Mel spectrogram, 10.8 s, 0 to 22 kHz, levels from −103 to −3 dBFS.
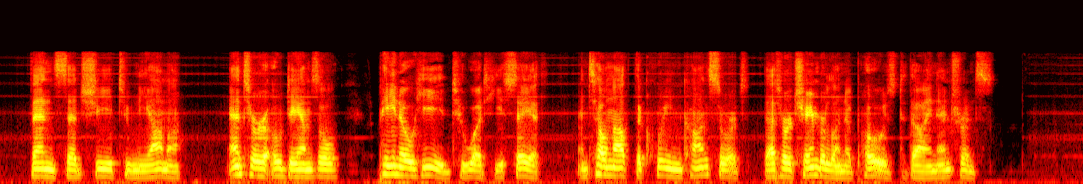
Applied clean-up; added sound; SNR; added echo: neural separator model SepFormer DNS4.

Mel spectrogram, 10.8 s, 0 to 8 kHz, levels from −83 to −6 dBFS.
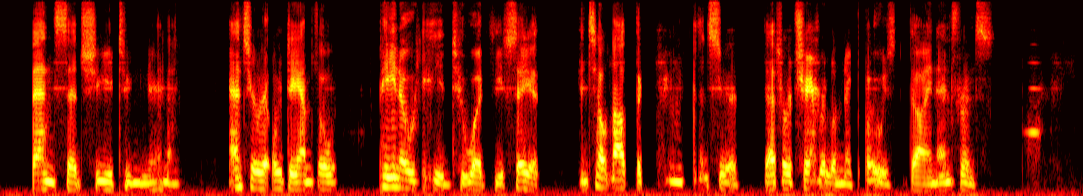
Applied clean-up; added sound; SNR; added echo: neural diffusion model UNIVERSE++.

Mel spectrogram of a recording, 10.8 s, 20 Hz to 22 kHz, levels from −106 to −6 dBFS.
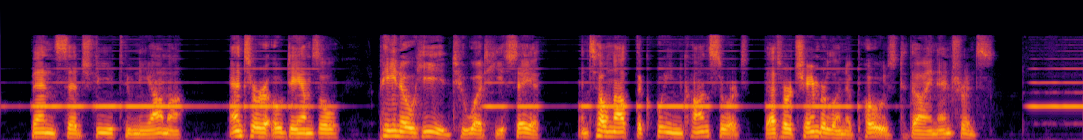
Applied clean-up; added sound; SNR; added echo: neural mask model RNNoise.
